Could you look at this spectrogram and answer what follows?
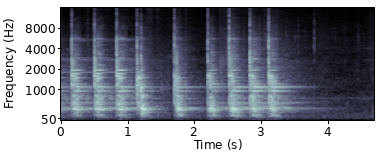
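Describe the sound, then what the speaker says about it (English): A hammer taps on a stuck piston in the engine of a neglected 1983 Honda Odyssey FL250 go-kart, eight loud metallic blows in an uneven rhythm, each ringing briefly, then silence. "We're gonna start tapping on the piston."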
